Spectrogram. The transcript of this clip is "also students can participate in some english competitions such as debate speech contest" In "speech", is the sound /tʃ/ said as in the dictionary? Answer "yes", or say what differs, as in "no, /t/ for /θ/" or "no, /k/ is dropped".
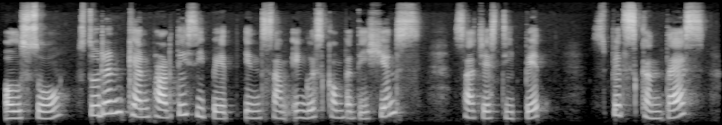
no, /s/ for /tʃ/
